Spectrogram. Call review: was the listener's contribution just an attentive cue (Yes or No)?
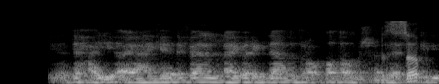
No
